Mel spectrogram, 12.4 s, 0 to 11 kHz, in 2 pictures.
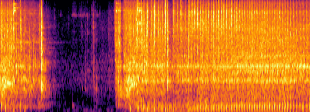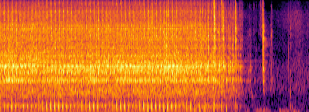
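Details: Sterling Honda-clone 6.5 hp engine on 3-inch trash pump, previously seized, restarted to check the corroded shut-off switch: fires on the first pull, runs steady and even, then shuts off cleanly; healthy, switch works.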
